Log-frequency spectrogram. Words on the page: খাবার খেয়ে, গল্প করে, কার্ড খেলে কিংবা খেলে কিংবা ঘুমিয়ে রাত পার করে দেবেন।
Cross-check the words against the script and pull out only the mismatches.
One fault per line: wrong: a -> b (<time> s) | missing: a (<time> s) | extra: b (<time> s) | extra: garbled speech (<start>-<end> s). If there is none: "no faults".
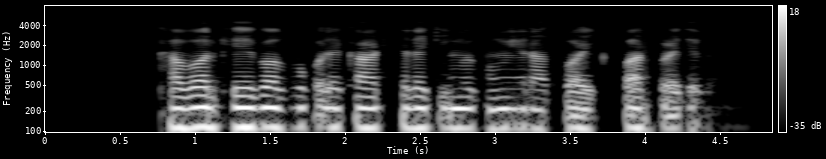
missing: খেলে কিংবা (2.8 s)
